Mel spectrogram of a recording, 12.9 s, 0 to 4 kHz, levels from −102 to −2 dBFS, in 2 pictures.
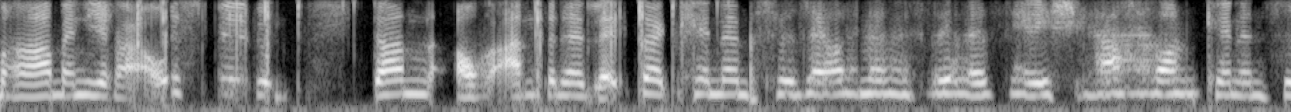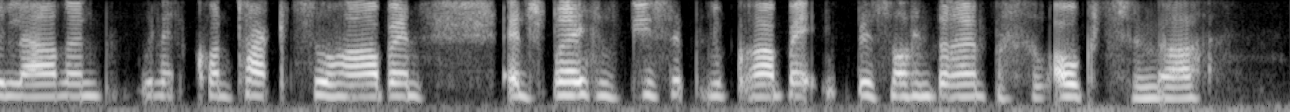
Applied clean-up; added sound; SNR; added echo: neural diffusion model UNIVERSE++.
